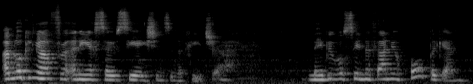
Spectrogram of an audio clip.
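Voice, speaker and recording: As host of a fan theory video series, a woman narrates a scripted analysis with earnest, theatrical delivery and precise wording. Her voice sits a little high, with lively intonation and a fairly quick pace.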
